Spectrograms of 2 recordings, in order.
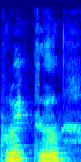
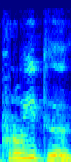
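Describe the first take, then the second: First: The name is said the German-style way. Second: The name is said the usual Korean way. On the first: The speaker calls it right. "독일식 발음을 하자면 프로이트가 맞죠" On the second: The speaker calls it wrong. "여러분들 보통 뭐 프로이드 이렇게 어, 이야기하기도 하는데"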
